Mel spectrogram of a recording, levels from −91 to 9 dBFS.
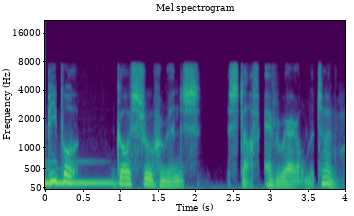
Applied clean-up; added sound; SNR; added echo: neural diffusion model UNIVERSE++.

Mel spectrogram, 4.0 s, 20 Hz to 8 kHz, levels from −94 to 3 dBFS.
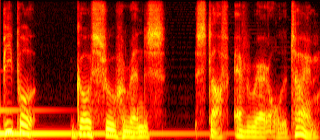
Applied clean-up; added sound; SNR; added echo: none; Marimba, xylophone; 6 dB; none.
